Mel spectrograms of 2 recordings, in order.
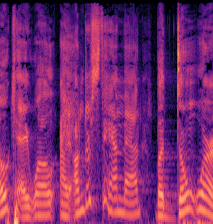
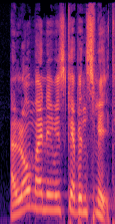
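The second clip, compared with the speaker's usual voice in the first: put-on, fake, bad Indian accent; 4 semitones higher, 3 dB louder than usual. Retelling the supervisor who came on the phone: bad indian accent. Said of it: "with a bad Indian accent comes on the phone".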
